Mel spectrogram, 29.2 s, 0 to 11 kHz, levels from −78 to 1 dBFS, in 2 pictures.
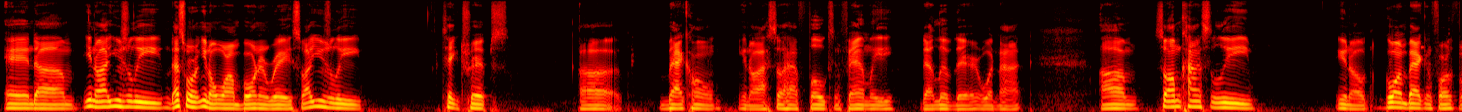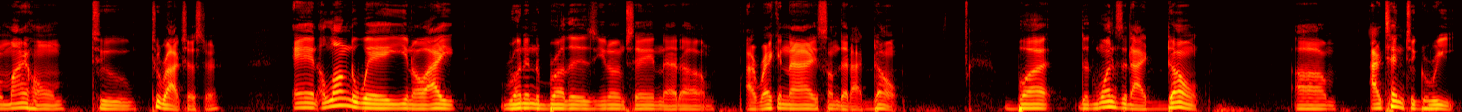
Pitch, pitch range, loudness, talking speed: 115 Hz, 105-125 Hz, -28 LUFS, 175 wpm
